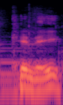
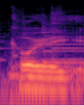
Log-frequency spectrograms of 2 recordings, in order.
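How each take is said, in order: First: The first vowel sounds like 'ee'. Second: The first vowel sounds like 'oy'. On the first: The speaker calls it right. "Coily is Kili" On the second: The speaker calls it wrong. "O I is pronounced I"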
